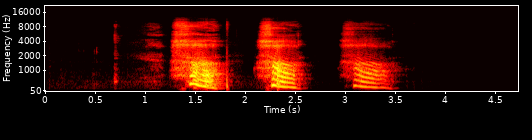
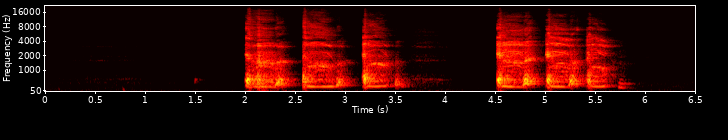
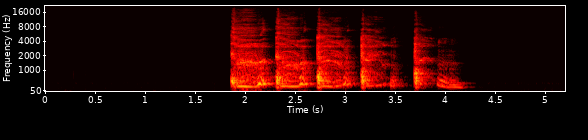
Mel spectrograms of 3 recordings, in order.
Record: {"exhalation_length": "4.7 s", "exhalation_amplitude": 32767, "exhalation_signal_mean_std_ratio": 0.33, "three_cough_length": "6.5 s", "three_cough_amplitude": 12531, "three_cough_signal_mean_std_ratio": 0.41, "cough_length": "5.2 s", "cough_amplitude": 7277, "cough_signal_mean_std_ratio": 0.42, "survey_phase": "alpha (2021-03-01 to 2021-08-12)", "age": "18-44", "gender": "Female", "wearing_mask": "No", "symptom_new_continuous_cough": true, "symptom_shortness_of_breath": true, "symptom_fatigue": true, "symptom_fever_high_temperature": true, "symptom_headache": true, "symptom_onset": "4 days", "smoker_status": "Ex-smoker", "respiratory_condition_asthma": false, "respiratory_condition_other": false, "recruitment_source": "Test and Trace", "submission_delay": "1 day", "covid_test_result": "Positive", "covid_test_method": "RT-qPCR", "covid_ct_value": 14.7, "covid_ct_gene": "ORF1ab gene", "covid_ct_mean": 15.2, "covid_viral_load": "10000000 copies/ml", "covid_viral_load_category": "High viral load (>1M copies/ml)"}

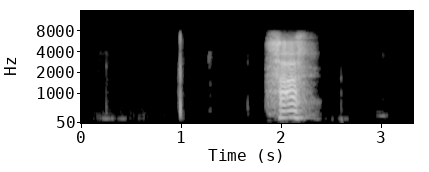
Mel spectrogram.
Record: {"exhalation_length": "3.3 s", "exhalation_amplitude": 22650, "exhalation_signal_mean_std_ratio": 0.22, "survey_phase": "beta (2021-08-13 to 2022-03-07)", "age": "18-44", "gender": "Female", "wearing_mask": "No", "symptom_cough_any": true, "symptom_runny_or_blocked_nose": true, "symptom_sore_throat": true, "symptom_fatigue": true, "symptom_headache": true, "smoker_status": "Never smoked", "respiratory_condition_asthma": false, "respiratory_condition_other": false, "recruitment_source": "Test and Trace", "submission_delay": "2 days", "covid_test_result": "Positive", "covid_test_method": "RT-qPCR"}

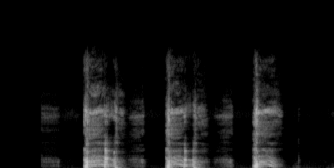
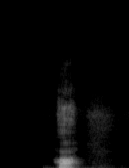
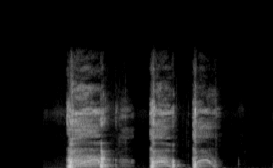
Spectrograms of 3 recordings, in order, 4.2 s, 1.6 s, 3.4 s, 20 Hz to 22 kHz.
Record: {"three_cough_length": "4.2 s", "three_cough_amplitude": 32767, "three_cough_signal_mean_std_ratio": 0.31, "exhalation_length": "1.6 s", "exhalation_amplitude": 5669, "exhalation_signal_mean_std_ratio": 0.25, "cough_length": "3.4 s", "cough_amplitude": 30011, "cough_signal_mean_std_ratio": 0.36, "survey_phase": "beta (2021-08-13 to 2022-03-07)", "age": "65+", "gender": "Male", "wearing_mask": "No", "symptom_cough_any": true, "smoker_status": "Ex-smoker", "respiratory_condition_asthma": false, "respiratory_condition_other": false, "recruitment_source": "REACT", "submission_delay": "32 days", "covid_test_result": "Negative", "covid_test_method": "RT-qPCR", "influenza_a_test_result": "Unknown/Void", "influenza_b_test_result": "Unknown/Void"}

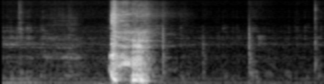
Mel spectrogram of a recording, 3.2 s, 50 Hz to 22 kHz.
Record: {"cough_length": "3.2 s", "cough_amplitude": 32768, "cough_signal_mean_std_ratio": 0.27, "survey_phase": "beta (2021-08-13 to 2022-03-07)", "age": "65+", "gender": "Male", "wearing_mask": "No", "symptom_cough_any": true, "smoker_status": "Ex-smoker", "respiratory_condition_asthma": true, "respiratory_condition_other": false, "recruitment_source": "REACT", "submission_delay": "1 day", "covid_test_result": "Negative", "covid_test_method": "RT-qPCR"}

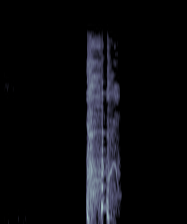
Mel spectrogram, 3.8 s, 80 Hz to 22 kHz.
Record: {"cough_length": "3.8 s", "cough_amplitude": 32768, "cough_signal_mean_std_ratio": 0.24, "survey_phase": "beta (2021-08-13 to 2022-03-07)", "age": "45-64", "gender": "Male", "wearing_mask": "No", "symptom_none": true, "smoker_status": "Never smoked", "respiratory_condition_asthma": false, "respiratory_condition_other": false, "recruitment_source": "REACT", "submission_delay": "1 day", "covid_test_result": "Negative", "covid_test_method": "RT-qPCR"}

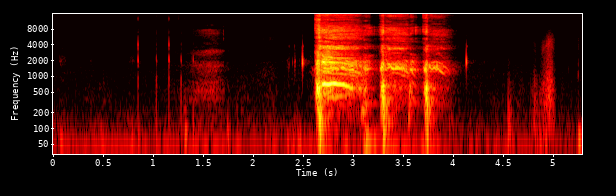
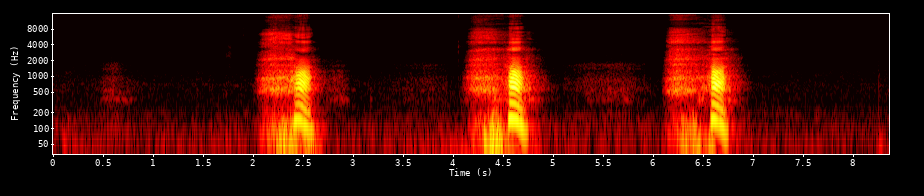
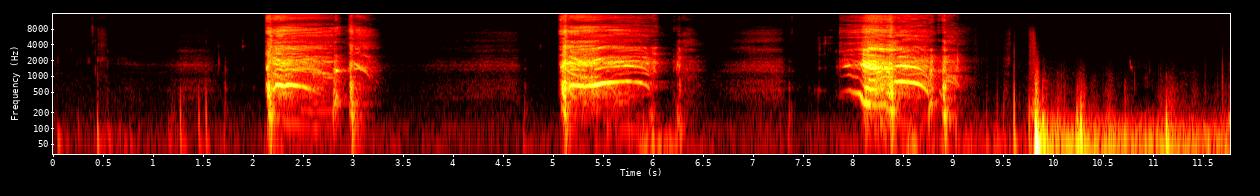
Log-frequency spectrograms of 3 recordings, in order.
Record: {"cough_length": "5.3 s", "cough_amplitude": 8944, "cough_signal_mean_std_ratio": 0.31, "exhalation_length": "8.4 s", "exhalation_amplitude": 12485, "exhalation_signal_mean_std_ratio": 0.22, "three_cough_length": "11.8 s", "three_cough_amplitude": 19139, "three_cough_signal_mean_std_ratio": 0.36, "survey_phase": "alpha (2021-03-01 to 2021-08-12)", "age": "18-44", "gender": "Male", "wearing_mask": "No", "symptom_cough_any": true, "symptom_shortness_of_breath": true, "symptom_fatigue": true, "symptom_change_to_sense_of_smell_or_taste": true, "symptom_loss_of_taste": true, "symptom_onset": "4 days", "smoker_status": "Ex-smoker", "respiratory_condition_asthma": false, "respiratory_condition_other": false, "recruitment_source": "Test and Trace", "submission_delay": "2 days", "covid_test_result": "Positive", "covid_test_method": "RT-qPCR"}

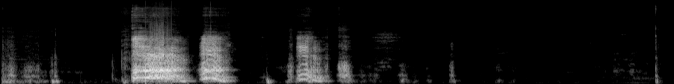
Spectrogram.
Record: {"cough_length": "6.7 s", "cough_amplitude": 32768, "cough_signal_mean_std_ratio": 0.33, "survey_phase": "beta (2021-08-13 to 2022-03-07)", "age": "65+", "gender": "Male", "wearing_mask": "No", "symptom_abdominal_pain": true, "smoker_status": "Ex-smoker", "respiratory_condition_asthma": false, "respiratory_condition_other": false, "recruitment_source": "REACT", "submission_delay": "8 days", "covid_test_result": "Negative", "covid_test_method": "RT-qPCR", "influenza_a_test_result": "Negative", "influenza_b_test_result": "Negative"}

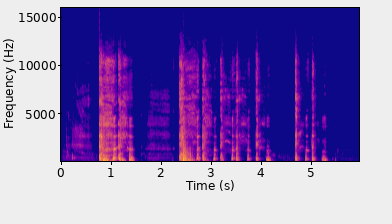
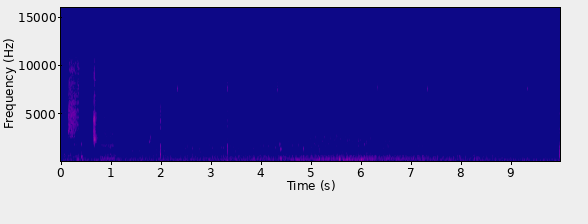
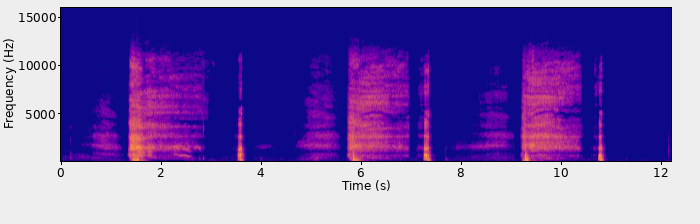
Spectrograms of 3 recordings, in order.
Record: {"cough_length": "6.0 s", "cough_amplitude": 32768, "cough_signal_mean_std_ratio": 0.35, "three_cough_length": "10.0 s", "three_cough_amplitude": 4345, "three_cough_signal_mean_std_ratio": 0.32, "exhalation_length": "12.2 s", "exhalation_amplitude": 29517, "exhalation_signal_mean_std_ratio": 0.34, "survey_phase": "beta (2021-08-13 to 2022-03-07)", "age": "45-64", "gender": "Female", "wearing_mask": "No", "symptom_cough_any": true, "symptom_new_continuous_cough": true, "symptom_runny_or_blocked_nose": true, "symptom_shortness_of_breath": true, "symptom_fatigue": true, "symptom_fever_high_temperature": true, "symptom_headache": true, "symptom_change_to_sense_of_smell_or_taste": true, "symptom_loss_of_taste": true, "symptom_onset": "3 days", "smoker_status": "Ex-smoker", "respiratory_condition_asthma": false, "respiratory_condition_other": false, "recruitment_source": "Test and Trace", "submission_delay": "1 day", "covid_test_result": "Positive", "covid_test_method": "RT-qPCR", "covid_ct_value": 20.5, "covid_ct_gene": "ORF1ab gene", "covid_ct_mean": 21.1, "covid_viral_load": "120000 copies/ml", "covid_viral_load_category": "Low viral load (10K-1M copies/ml)"}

